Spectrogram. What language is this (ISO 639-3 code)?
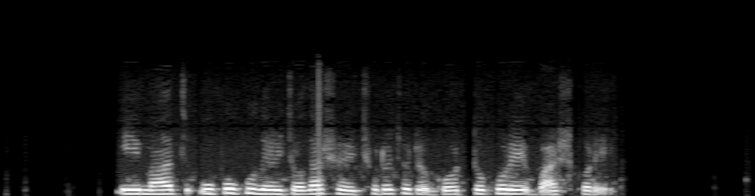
ben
